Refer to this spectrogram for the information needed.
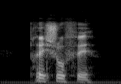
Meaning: to preheat
- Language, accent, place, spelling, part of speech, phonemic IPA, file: French, France, Lyon, préchauffer, verb, /pʁe.ʃo.fe/, LL-Q150 (fra)-préchauffer.wav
